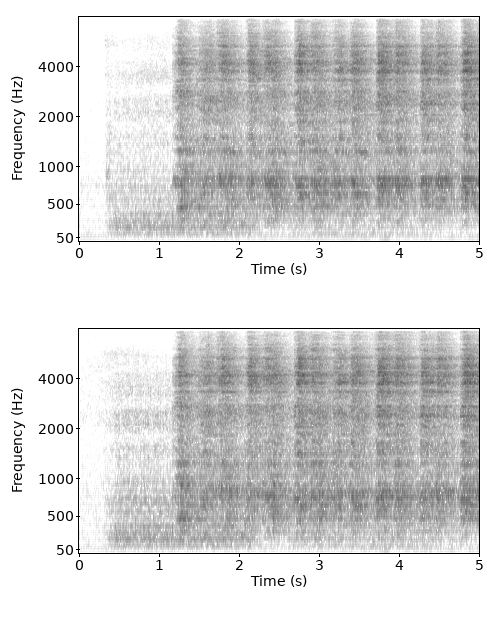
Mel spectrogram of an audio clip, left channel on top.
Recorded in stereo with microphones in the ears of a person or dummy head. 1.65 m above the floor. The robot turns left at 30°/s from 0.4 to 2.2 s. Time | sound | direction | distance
1.2 | an alarm clock | 15° right (ahead or behind) | 0.9 m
